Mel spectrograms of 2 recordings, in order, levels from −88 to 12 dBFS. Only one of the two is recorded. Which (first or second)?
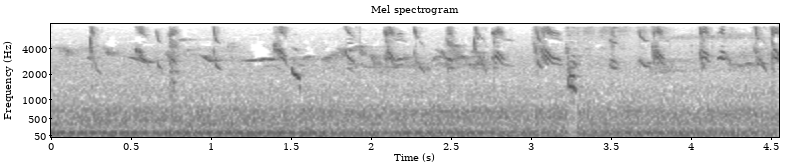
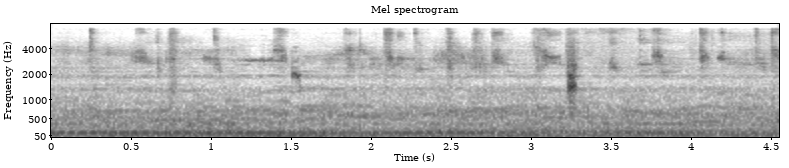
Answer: first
